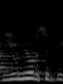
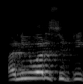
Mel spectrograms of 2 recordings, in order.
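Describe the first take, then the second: First: The word begins with a 'yoo' sound. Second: The word begins with a short 'a' sound. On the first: The speaker calls it right. "तेव्हा यूचा उच्चार अ न करता यू करतात" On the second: The speaker calls it wrong. "अनिव्हर्सिटी का म्हणत नाही?"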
